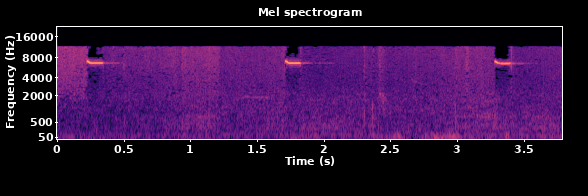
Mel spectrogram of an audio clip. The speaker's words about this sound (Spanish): Es diminuto, esto es un colibrí chivito, esto es un colibrí que está en nuestros páramos en Cundinamarca y en Boyacá y tiene una particularidad muy interesante. Es muy pequeña, ella se posa sobre las flores de los frailejones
